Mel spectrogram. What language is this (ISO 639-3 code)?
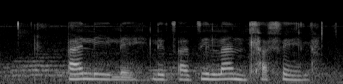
tsn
